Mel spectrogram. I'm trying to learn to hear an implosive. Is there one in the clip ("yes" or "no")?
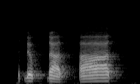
yes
